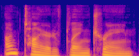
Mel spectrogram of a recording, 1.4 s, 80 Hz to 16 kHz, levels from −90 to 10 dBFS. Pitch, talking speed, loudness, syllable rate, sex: 135 Hz, 215 wpm, -17 LUFS, 4.7 syllables/s, male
